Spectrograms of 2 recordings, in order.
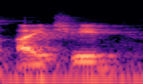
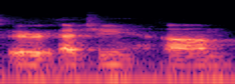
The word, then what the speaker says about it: ecchi: some very loose of what's known as Aichi. It's ecchi. It's a bit pronounced different ways depending on people.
